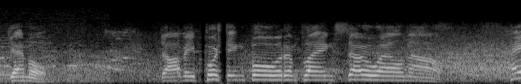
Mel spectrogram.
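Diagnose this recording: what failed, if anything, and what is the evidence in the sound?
Input stage: from 1.10 s the sound turns duller and about 5 dB quieter, with a new noise floor roughly 55 dB down. The spectrogram shows nothing above 7.8 kHz, likely from a switch to a poorer input device.

Network, short concealed packet loss: smeared, wobbly patches at 1.75–1.79 s and 2.01–2.06 s. The decoder extended the preceding sound to fill 12 ms and 31 ms where 20 ms and 40 ms of audio went missing. Each shows as blurred, repeated-looking texture on the spectrogram.

Codec, lost packet rebuilt from error correction: rougher, noisier 20 ms stretches at 1.77–1.79 s, 2.26–2.28 s and 2.72–2.74 s. Low-bitrate Opus redundant copies replaced the lost frames. Each appears as a grainy vertical band.

Network, burst of packet loss: at 2.20–2.28 s about 60 ms went missing. The concealment continued the last sound and faded it, leaving a held, decaying stripe before the audio resumes further on.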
